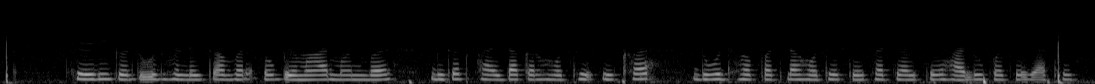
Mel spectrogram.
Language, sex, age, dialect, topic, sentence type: Chhattisgarhi, female, 18-24, Northern/Bhandar, agriculture, statement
